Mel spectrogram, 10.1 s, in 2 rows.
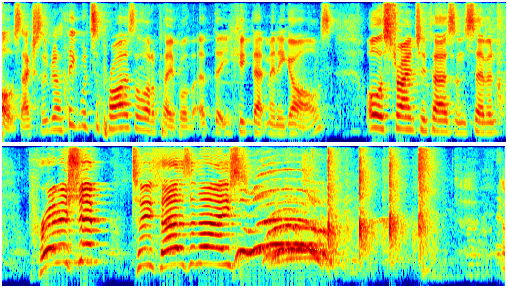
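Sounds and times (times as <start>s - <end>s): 
speech: 0.0s - 8.8s
live audience applause: 7.9s - 9.3s.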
